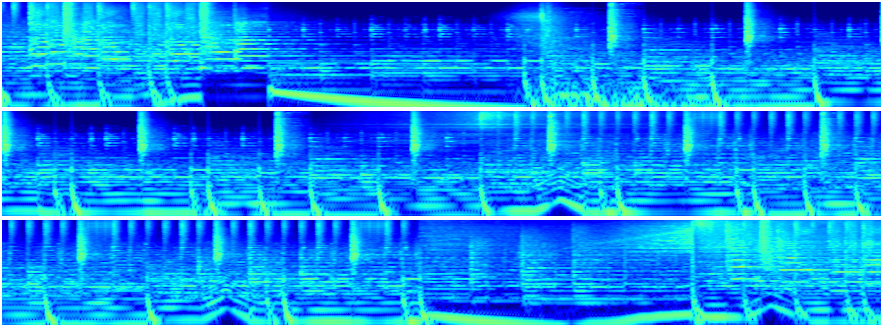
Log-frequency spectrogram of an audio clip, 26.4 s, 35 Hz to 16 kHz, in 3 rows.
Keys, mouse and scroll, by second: 0.3 scroll down 1, 0.9 click, 2.8 click, 4.1 scroll up 1, 4.9 middle click, 5.4 click, 6.3 click, 8.0 click, 8.7 click, 9.1 click, 10.1 shift+a, 15.5-16.0 scroll down 3, 15.8 middle click, 16.7 click, 19.7 middle click, 20.4 click, 21.8 click, 22.5 KP_0, 23.7 s, 24.5 click, 26.0 click.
